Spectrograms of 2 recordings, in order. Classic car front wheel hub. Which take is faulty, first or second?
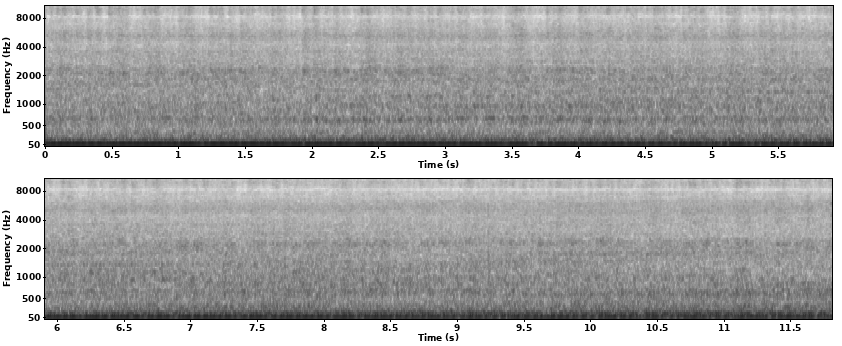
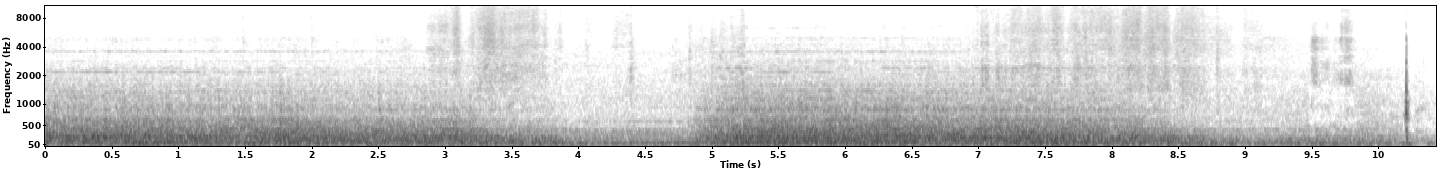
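second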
